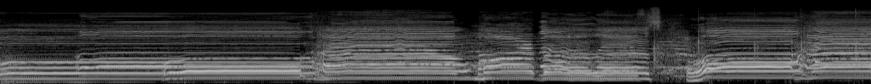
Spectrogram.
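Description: Mixed vocal trio of two men and a woman singing a gospel song in harmony through handheld microphones, unaccompanied, in long held notes with short breaks between phrases.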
